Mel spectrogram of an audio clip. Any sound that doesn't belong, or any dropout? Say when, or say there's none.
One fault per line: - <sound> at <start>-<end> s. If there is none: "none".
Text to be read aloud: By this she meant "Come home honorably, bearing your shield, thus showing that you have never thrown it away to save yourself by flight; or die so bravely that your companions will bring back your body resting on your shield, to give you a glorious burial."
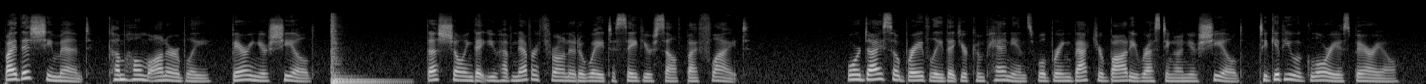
- thud at 3.3-4.1 s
